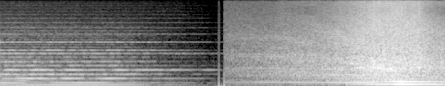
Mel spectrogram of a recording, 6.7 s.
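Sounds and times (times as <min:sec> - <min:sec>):
race car engine revving: 0:03.3 - 0:06.6.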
